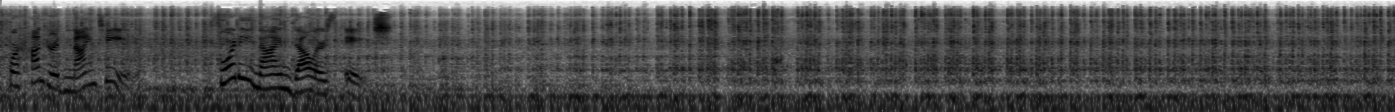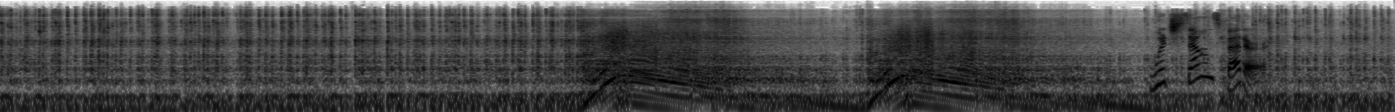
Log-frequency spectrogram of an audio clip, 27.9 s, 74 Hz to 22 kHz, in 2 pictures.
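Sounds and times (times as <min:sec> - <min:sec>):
engine throttle blip: 0:00.0 - 0:05.4
car engine idling: 0:00.0 - 0:27.9.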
